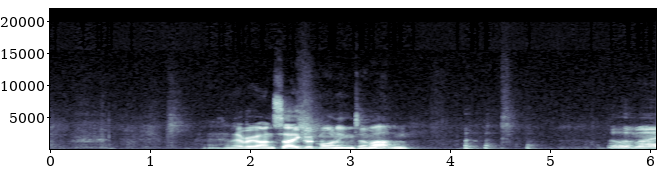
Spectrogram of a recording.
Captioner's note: laughs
